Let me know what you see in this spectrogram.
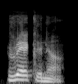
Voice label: "reckoner", Indian

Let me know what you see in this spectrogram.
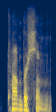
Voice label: "cumbersome", American

